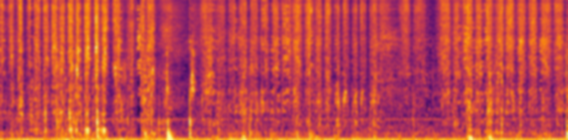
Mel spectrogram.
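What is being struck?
Leather shoe.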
